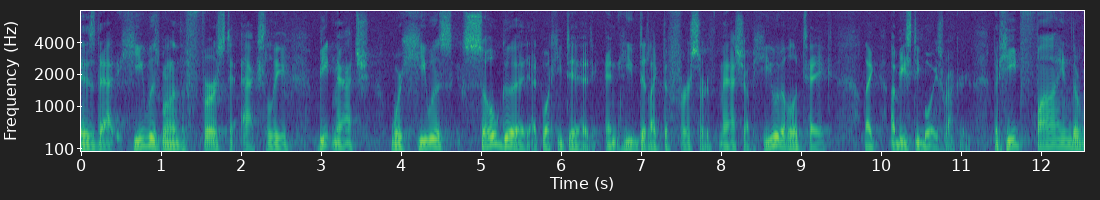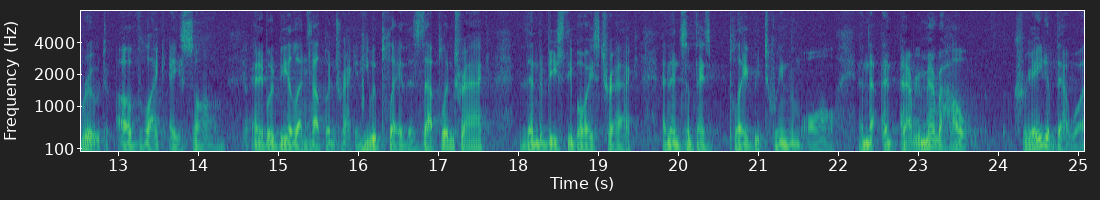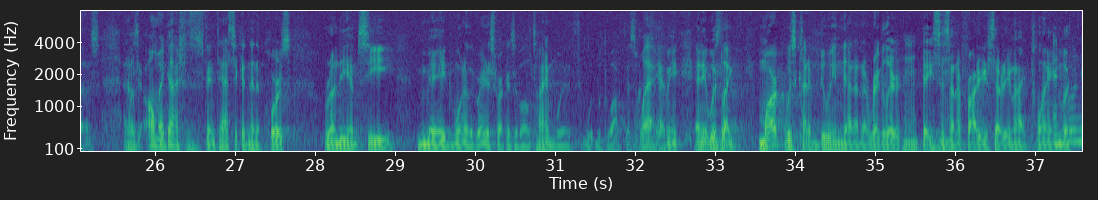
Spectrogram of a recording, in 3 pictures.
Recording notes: Live from the Metro Smart Bar in Chicago where I worked in the 80s.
